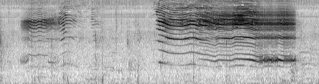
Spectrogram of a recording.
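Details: Young sika deer at Todai-ji, Nara, Japan, uttering a short high bleat, then a long quavering cry of nearly three seconds with strongly wavering harmonics, over quiet background murmur.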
